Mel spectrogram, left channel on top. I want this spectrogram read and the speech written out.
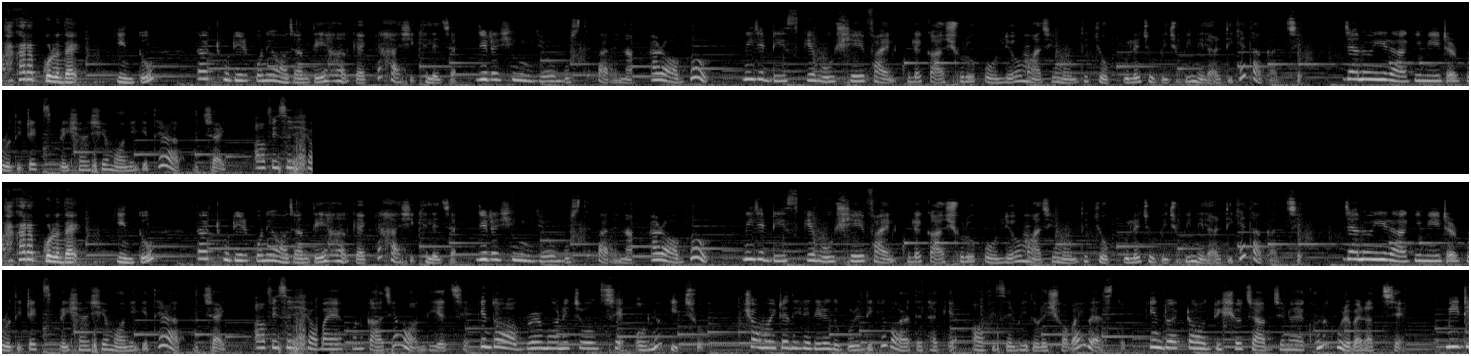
খারাপ করে দেয়। কিন্তু তার ঠোঁটের কোণে অজান্তে হালকা একটা হাসি খেলে যায়, যেটা সে নিজেও বুঝতে পারে না। আর অব্র নিজের ডেস্কে বসে ফাইল খুলে কাজ শুরু করলেও মাঝে মধ্যে চোখ তুলে চুপি চুপি নীলার দিকে তাকাচ্ছে। যেন এই রাগী মেয়েটার প্রতিটা এক্সপ্রেশন সে মনে গেঁথে রাখতে চায়। অফিসের সবাই এখন কাজে মন দিয়েছে, কিন্তু অব্রের মনে চলছে অন্য কিছু। সময়টা ধীরে ধীরে দুপুরের দিকে গড়াতে থাকে। অফিসের ভিতরে সবাই ব্যস্ত, কিন্তু একটা অদৃশ্য চাপ যেন এখনো ঘুরে বেড়াচ্ছে।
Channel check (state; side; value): drops out; left; at 17.8 s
